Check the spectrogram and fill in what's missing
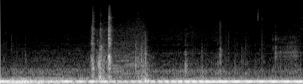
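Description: A 2013 Ford Mustang GT with an MT82 manual gearbox pulls away down the road, with a loud, deep, steady engine rumble heard from inside the car and a few brief mechanical clicks near the start.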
